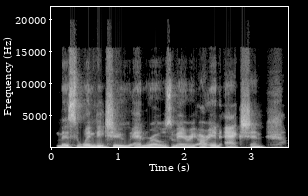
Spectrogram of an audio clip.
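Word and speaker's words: Wendy Choo: Miss Wendy Chu and Rosemary are in action.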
